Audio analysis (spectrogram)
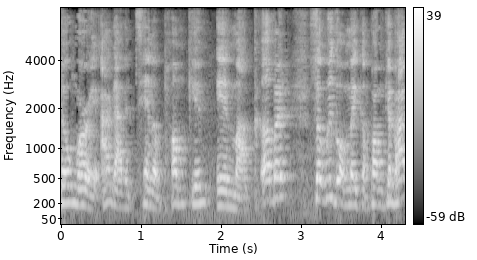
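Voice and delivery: normal talking voice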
